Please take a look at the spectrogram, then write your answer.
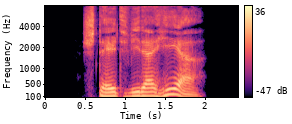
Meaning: inflection of wiederherstellen: 1. second-person plural present 2. third-person singular present 3. plural imperative
- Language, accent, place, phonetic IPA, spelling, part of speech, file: German, Germany, Berlin, [ˌʃtɛlt viːdɐ ˈheːɐ̯], stellt wieder her, verb, De-stellt wieder her.ogg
